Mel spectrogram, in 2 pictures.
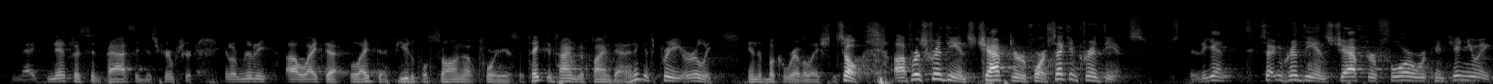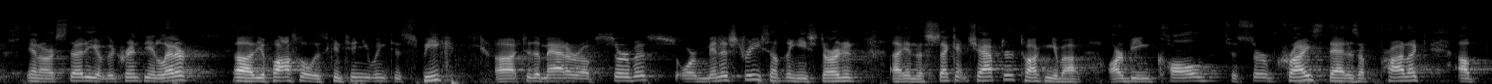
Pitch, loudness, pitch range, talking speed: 155 Hz, -28 LUFS, 135-175 Hz, 190 wpm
